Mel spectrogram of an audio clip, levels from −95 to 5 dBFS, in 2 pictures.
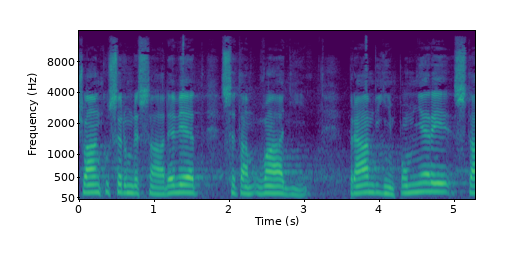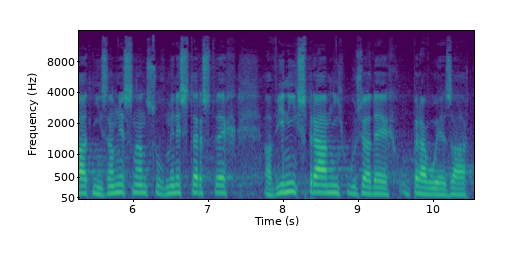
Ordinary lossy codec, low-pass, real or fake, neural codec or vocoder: MP3, 64 kbps; 14.4 kHz; real; none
